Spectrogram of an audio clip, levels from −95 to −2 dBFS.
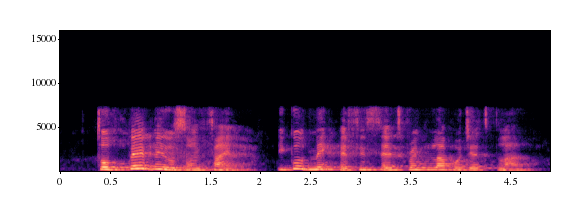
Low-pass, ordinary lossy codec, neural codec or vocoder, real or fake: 7.2 kHz; none; codec, 16 kHz, 4.8 kbps, FACodec; fake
